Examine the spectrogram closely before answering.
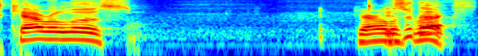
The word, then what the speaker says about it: Carolus Rex: COBRA cast it's not it's not how you say it's carolos car Rex stop trying to speak English yeah that's Swedish humiliation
